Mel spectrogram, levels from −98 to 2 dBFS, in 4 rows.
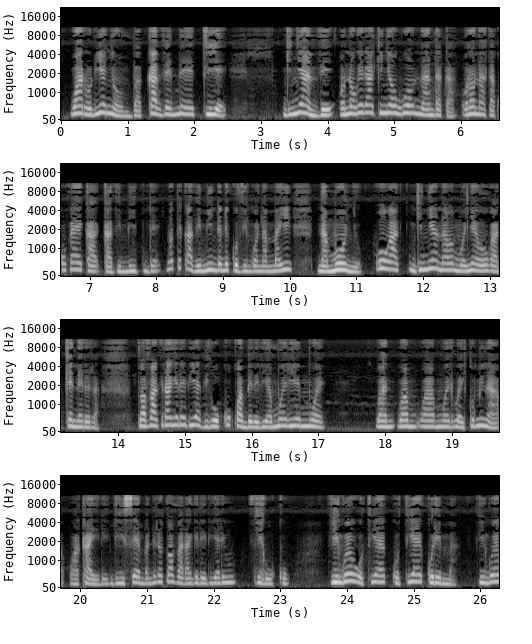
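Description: It's a speech recording, and the whole thing has that hissy, grainy texture with nothing at all above 10.6 kHz. The tones come out rough and the attacks are smeared. That combination is likely Vorbis compression run hard, at a rate that fits something around 29 kbps. The encoder cuts off the top end and quantises what's left of the treble so coarsely that the fine detail turns into noise of roughly the same energy. Three onsets also show pre-echo: at 7.20 s, from 13.19 to 13.22 s, and from 20.02 to 20.04 s. In each one a short wash of hiss, about 17 to 24 ms long, arrives just before a sharp attack. That happens because the codec spreads its quantisation noise across the whole transform block, so noise meant for the loud transient leaks into the quiet moment in front of it and softens the hit.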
